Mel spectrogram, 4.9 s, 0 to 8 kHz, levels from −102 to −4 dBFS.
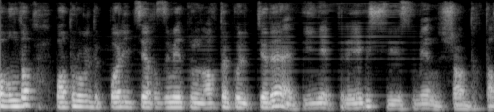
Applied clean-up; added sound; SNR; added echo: neural mask model DeepFilterNet 3.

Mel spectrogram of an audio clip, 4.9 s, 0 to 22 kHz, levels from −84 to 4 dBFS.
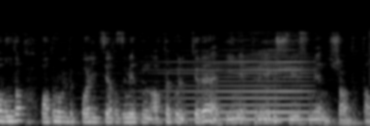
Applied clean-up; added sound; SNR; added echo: none; Bowed string instrument; 9 dB; reverberation time 0.3 s.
